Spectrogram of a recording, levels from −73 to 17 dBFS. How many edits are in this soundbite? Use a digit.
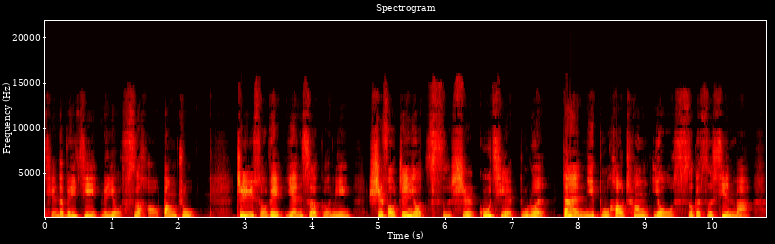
1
